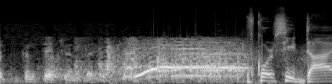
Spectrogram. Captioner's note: cheers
